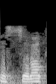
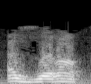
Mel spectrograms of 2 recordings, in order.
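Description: First: The word begins with an emphatic s sound. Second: The word begins with a z sound. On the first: "بالصاد" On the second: "وممكن تنطقها بالزاي"

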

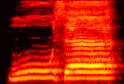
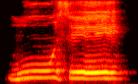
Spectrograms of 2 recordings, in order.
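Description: First: The final vowel is a fully open 'a'. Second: The final vowel is close to 'ee'. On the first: "اللي يفتح فتح محقق موسى" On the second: "الإمالة تكون أقرب إلى الياء"

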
